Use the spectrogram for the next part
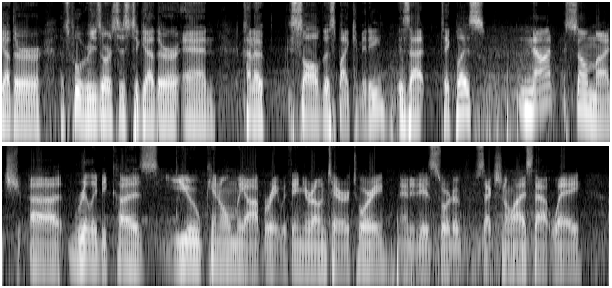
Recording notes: at the Trees and Utilities 2023 Conference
